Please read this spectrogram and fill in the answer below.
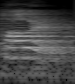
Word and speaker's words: hour: H एक consonant है, बट जब इसकी प्रोनाउंसिएशन hour हम प्रोनाउंस करते हैं तो उसमें अ की साउंड आती है।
